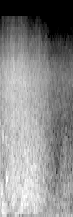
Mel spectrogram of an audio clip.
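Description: A loud wash of ocean surf crashes close by, a broad hissing roar that swells briefly and then recedes and fades, with no voices over it.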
